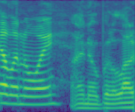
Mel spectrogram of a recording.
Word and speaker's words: Illinois: here on this side call Illinois Illinois with an S the S I say Illinois I know but a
